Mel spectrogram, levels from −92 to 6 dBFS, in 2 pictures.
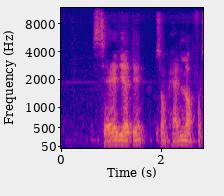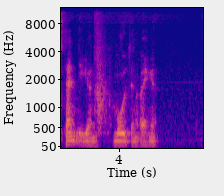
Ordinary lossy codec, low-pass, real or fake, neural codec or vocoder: Opus, 24 kbps; 10.8 kHz; real; none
